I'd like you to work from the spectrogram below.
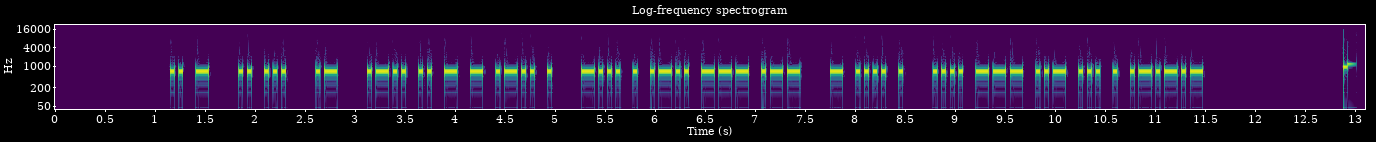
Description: Morse code, heard as a keyed tone, about 28 wpm, 700 Hz. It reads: IT IS A LITTLE BELOW THE HOUSE.
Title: Sentences from Top 1000 Words - Review Part 5 - 28wpm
